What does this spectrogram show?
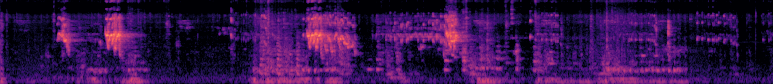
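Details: Colourful budgerigars give sparse chirps: a few loud, bright twitter bursts roughly every one to two seconds, with quiet gaps and faint low rustling between.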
